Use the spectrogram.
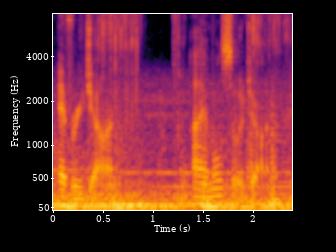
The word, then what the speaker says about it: John: fun of it because everybody always spells my name j-o-h-n like my name's john not jahan come on okay now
